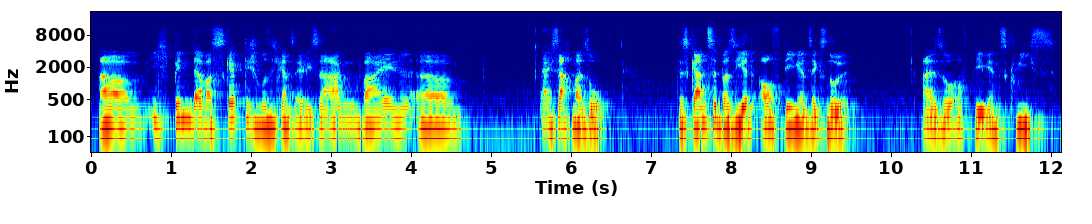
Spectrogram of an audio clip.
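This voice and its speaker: A man's voice: a little high, a little mellow. A man hosting a casual tech news podcast, chatting loosely with lots of filler sounds and talking straight to his listeners. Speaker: podcast host.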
